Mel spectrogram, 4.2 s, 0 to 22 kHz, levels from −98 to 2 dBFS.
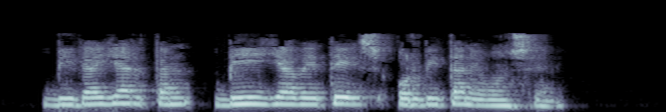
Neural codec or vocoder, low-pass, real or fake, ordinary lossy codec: none; 7.2 kHz; real; MP3, 32 kbps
